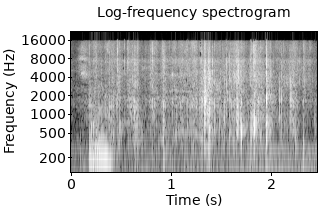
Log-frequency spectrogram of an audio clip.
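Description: Plastic poly mailer crinkling and crackling as it is handled and opened by hand, with a couple of louder crinkles partway through and near the end.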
